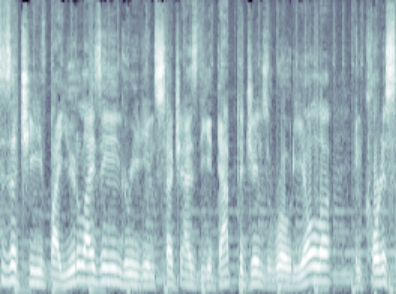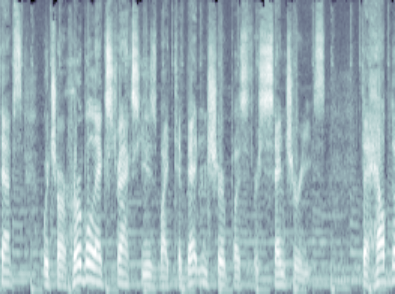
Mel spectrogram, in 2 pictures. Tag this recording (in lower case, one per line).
music
man speaking
speech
